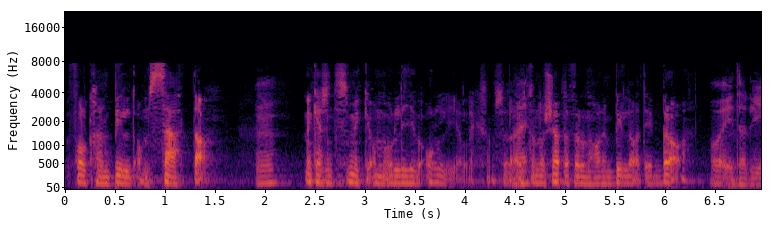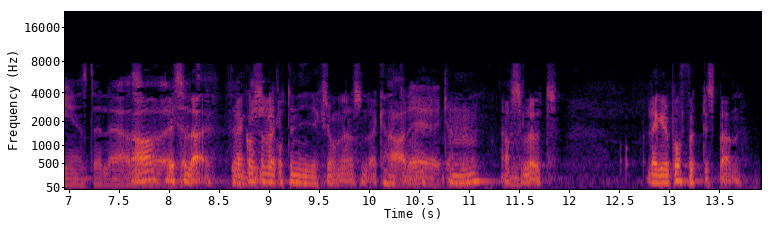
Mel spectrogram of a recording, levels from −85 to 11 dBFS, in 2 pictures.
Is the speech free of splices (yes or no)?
no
